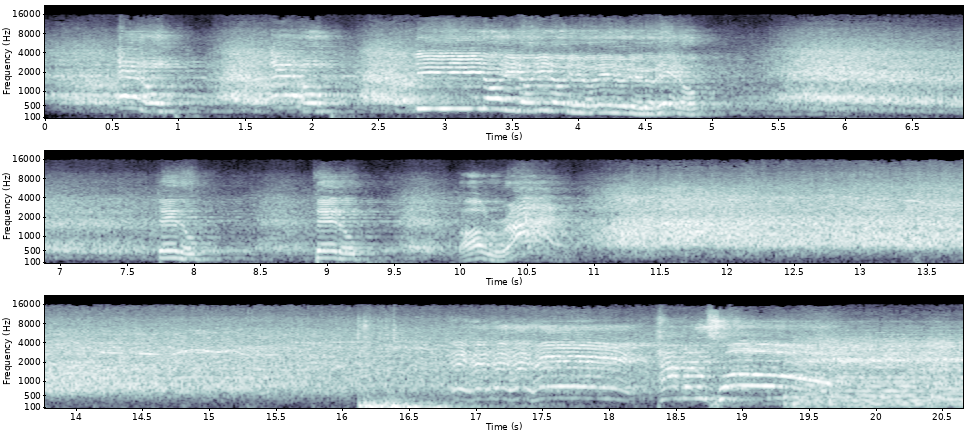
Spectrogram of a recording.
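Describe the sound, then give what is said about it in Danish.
A large live concert audience at a band's performance yells and cheers loudly in sustained waves, with the singer's lead voice calling out over them and rising shouts answering back, the roar filling the space throughout. “her fik … da lige sat godt og grundigt gang i det i forvejen varme publikum”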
